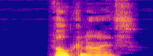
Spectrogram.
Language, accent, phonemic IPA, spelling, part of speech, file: English, Australia, /ˈvʌl.kə.naɪz/, vulcanize, verb, En-au-vulcanize.ogg
- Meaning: 1. To treat rubber with heat and (usually) sulfur to harden it and make it more durable 2. To undergo such treatment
